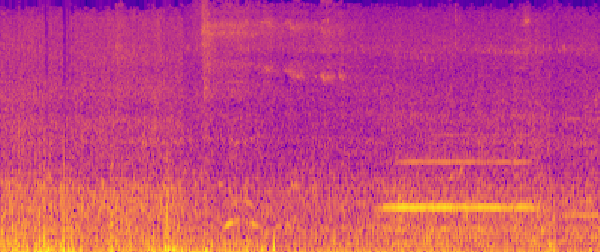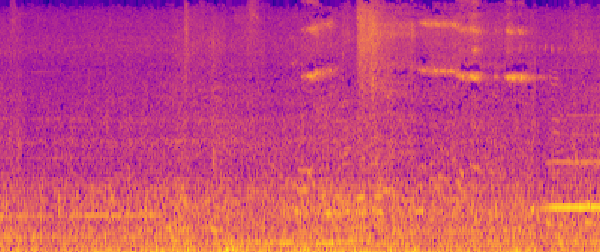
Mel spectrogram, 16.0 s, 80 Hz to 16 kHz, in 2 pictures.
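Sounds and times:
train rumbling on rails: 0.0 - 16.0
steady tone: 7.5 - 14.1.

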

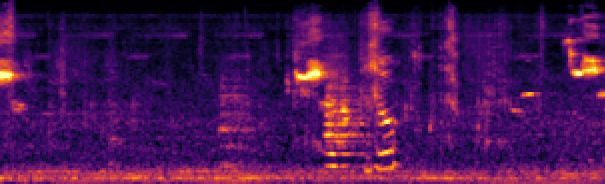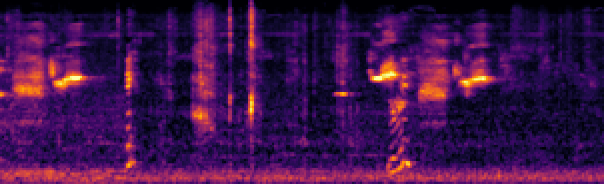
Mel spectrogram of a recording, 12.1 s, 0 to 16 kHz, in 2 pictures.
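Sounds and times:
dogs crunching pork skin: 2.7 - 6.2, 7.5 - 9.9.

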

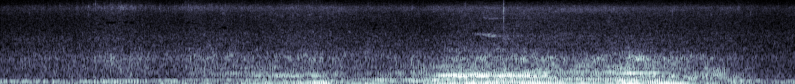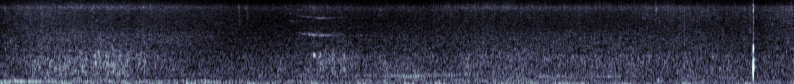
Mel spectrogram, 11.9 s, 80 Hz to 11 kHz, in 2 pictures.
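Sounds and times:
engine humming: 0.0 - 11.9
gentle surf: 0.0 - 11.9
wind: 0.0 - 11.9.

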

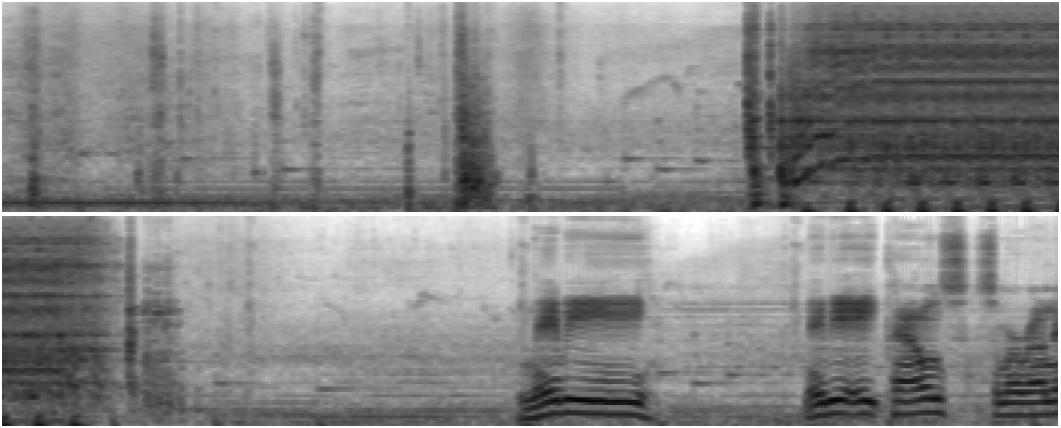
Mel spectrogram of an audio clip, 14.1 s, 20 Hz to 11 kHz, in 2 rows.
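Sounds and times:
electric starter cranking engine: 5.0 - 8.0.

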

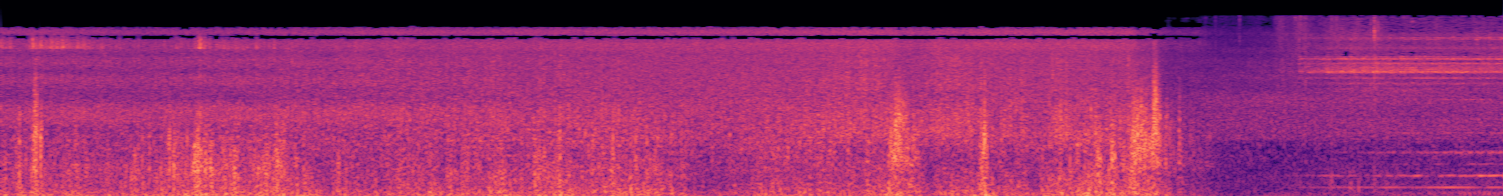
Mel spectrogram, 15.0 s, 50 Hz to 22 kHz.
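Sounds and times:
rain: 0.0 - 15.0
wind rumbling over microphone: 0.0 - 15.0.

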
